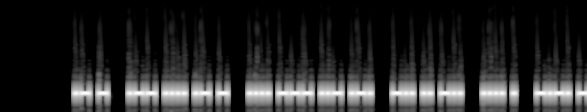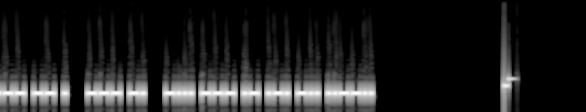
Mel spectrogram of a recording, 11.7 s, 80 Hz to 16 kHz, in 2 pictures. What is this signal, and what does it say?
Morse code, heard as a keyed tone, about 40 wpm, 700 Hz. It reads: AT WHAT HOUR DID HE COME ON BOARD?
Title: Sentences from Top 1000 Words - Review Part 4 - 40wpm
